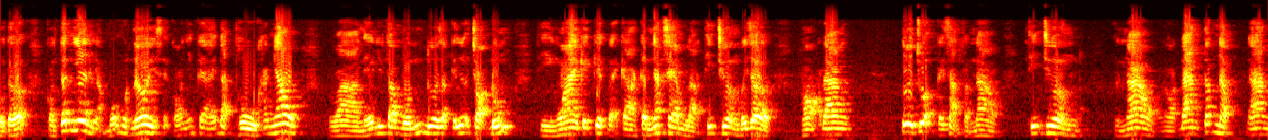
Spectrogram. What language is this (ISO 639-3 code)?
vie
